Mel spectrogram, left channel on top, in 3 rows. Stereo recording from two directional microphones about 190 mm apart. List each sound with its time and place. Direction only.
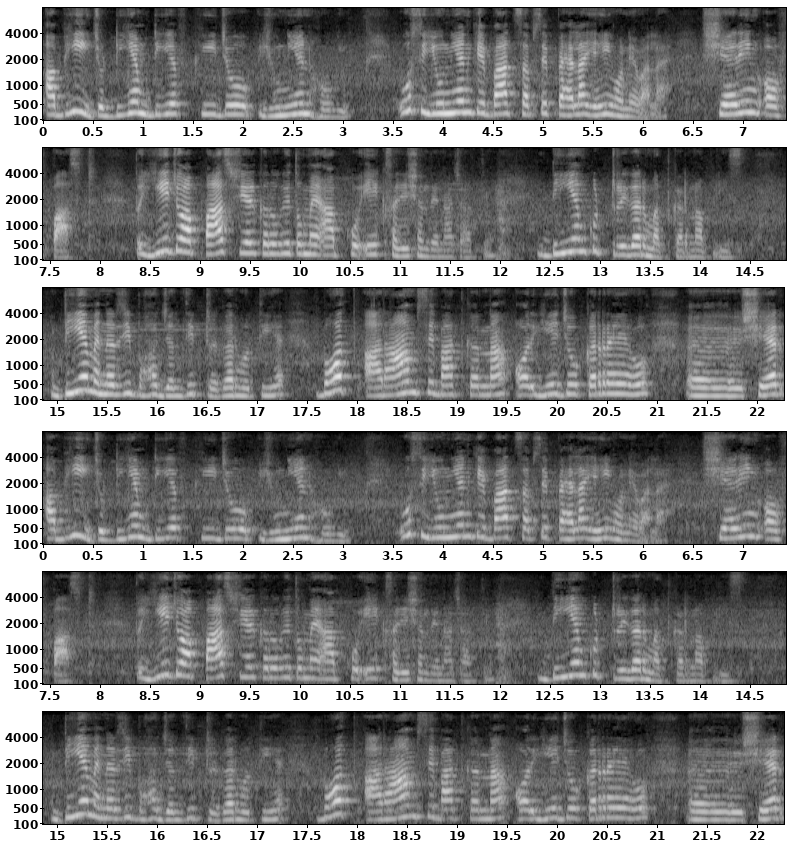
0.0 s speech: 55° left (ahead or behind)
12.5 s speech: 45° left (ahead or behind)
15.0 s speech: 50° left (ahead or behind)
